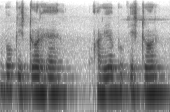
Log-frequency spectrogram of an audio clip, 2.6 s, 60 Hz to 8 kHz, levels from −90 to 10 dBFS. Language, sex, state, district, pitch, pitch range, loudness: Hindi, male, Chhattisgarh, Kabirdham, 140 Hz, 140-145 Hz, -14 LUFS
